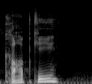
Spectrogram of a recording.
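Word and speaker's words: Koepcke: I'm not sure how to pronounce her name. It's pronounced Kopke, who was 17 years old at the time, fell thousands of feet, still strapped into her seat.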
